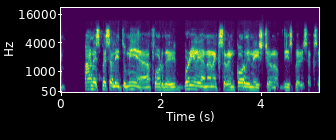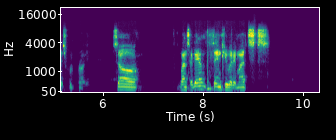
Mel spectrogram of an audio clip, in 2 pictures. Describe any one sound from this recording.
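A middle-aged man talks with animation over an online call.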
